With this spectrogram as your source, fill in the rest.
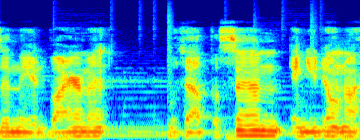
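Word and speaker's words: SIEM: It's pronounced SIM, like a SIM card in a phone.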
